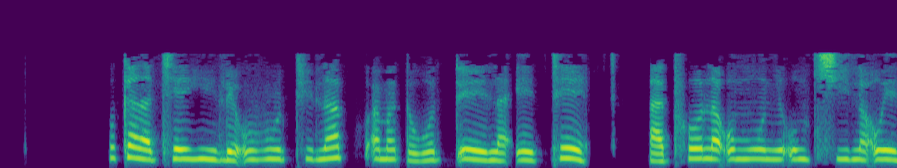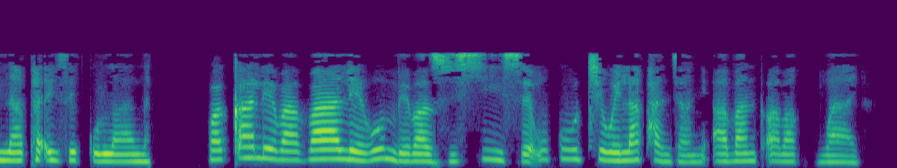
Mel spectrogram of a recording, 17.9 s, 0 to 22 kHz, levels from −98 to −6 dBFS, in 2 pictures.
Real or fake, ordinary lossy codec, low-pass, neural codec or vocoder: fake; MP3, 24 kbps; 7.2 kHz; codec, 16 kHz in and 24 kHz out, 0.9 kbps, LongCat-Audio-Codec, four codebook decoder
